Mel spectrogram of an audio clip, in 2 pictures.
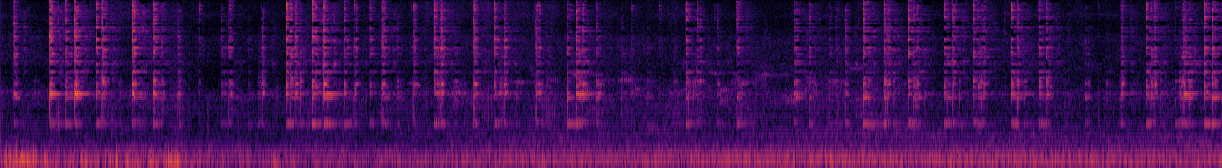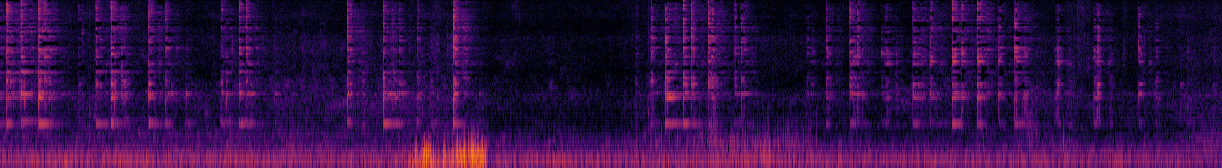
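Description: Small bells on grazing water buffalo clinking irregularly as the animals move, over a low, steady wind rumble. A brief, loud low rumble of wind on the microphone about two-thirds of the way through.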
